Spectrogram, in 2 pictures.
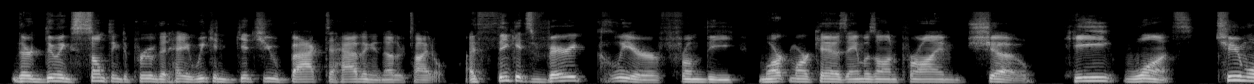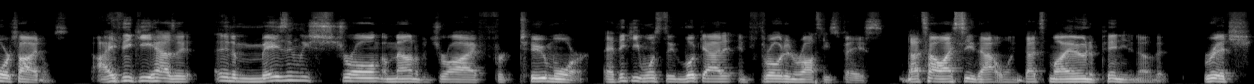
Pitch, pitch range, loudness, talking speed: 130 Hz, 115-145 Hz, -21 LUFS, 175 wpm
